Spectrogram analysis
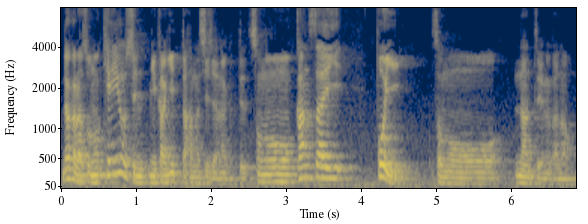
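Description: A young man from Kanagawa chatting casually with friends, relaxed and chuckling often. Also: on the low side, moderate pace. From Kanagawa, Japan. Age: young adult. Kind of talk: casual chat. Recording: roomy echo, faint ambience.

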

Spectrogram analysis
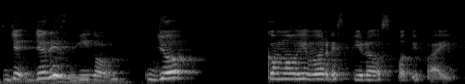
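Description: A high-pitched woman chats casually as a podcast co-host. She is playful and giggly, happy to poke fun at herself, and the room echoes noticeably around her. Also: slow, dark tone. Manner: giggly, self-deprecating, playful. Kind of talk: casual chat between podcast co-hosts. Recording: roomy, echoing room sound.

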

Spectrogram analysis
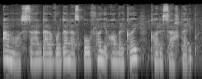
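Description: A woman reading a short story aloud, often in a hushed, whispered voice. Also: lowish voice, fairly even intonation, husky. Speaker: narrator. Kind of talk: storybook narration.

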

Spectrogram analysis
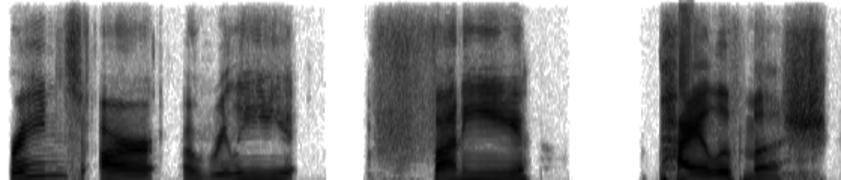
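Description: Smooth low-voiced young woman, earnest. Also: expressive, very slow, bright, forceful tone, no echo, muffled recording. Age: young adult. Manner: earnest, articulate, thoughtful. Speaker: podcast guest. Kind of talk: casual conversational interview.

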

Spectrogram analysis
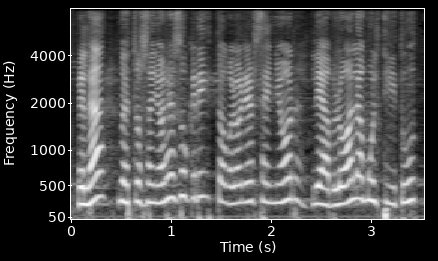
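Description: A woman's voice: high voice, a little fast. An older Puerto Rican woman preaching a sermon, who fills every phrase with fervent church exclamations and asks her listeners for agreement.

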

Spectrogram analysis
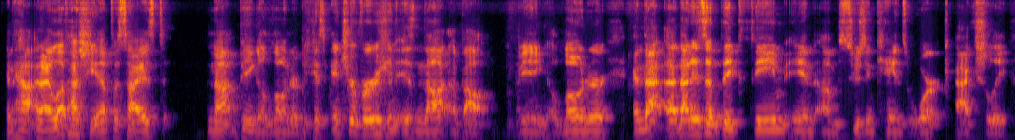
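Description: A man hosting a casual solo podcast, thoughtfully reading listener emails aloud and reflecting on them with frequent restarts. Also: low voice. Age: young adult or middle-aged, parent. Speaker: podcast host.

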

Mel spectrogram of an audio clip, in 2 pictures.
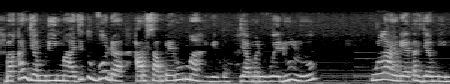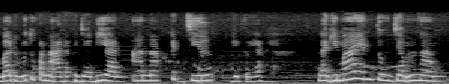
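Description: A woman's voice: on the high side, normal speed, darkish tone, soft background music. A woman co-hosting a casual chat, chatty and putting questions to the group.

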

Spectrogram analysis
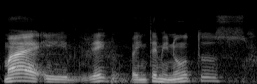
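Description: A man's voice: medium pitch, takes it slowly, a little hiss or hum. A man with a Costa Rican accent hosting a casual comedy podcast, telling stories and acting out other people's voices. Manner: animated storyteller who acts out other people's voices. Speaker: podcast host.

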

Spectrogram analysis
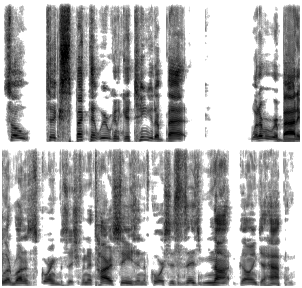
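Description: A man's voice: medium pitch, expressive, fairly quick, pushed and bright, no room sound, rough recording. A man chatting casually as a sports podcast co-host, with a stuffed-up nasal voice as if his nose were broken, getting over an illness.

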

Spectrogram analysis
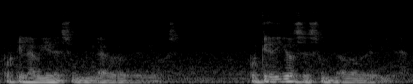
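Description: A man with a Rioplatense Spanish accent preaching a sermon as pastor, swinging from hushed pleading to loud emphatic preaching. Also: low-pitched, moderate pace, reverberant, noisy background.

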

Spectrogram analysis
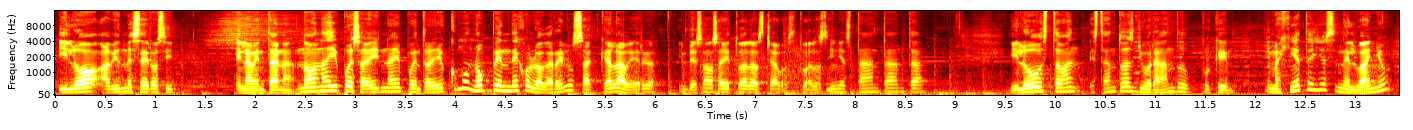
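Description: Over soft background music, a man with a Mexican accent, a co-host, chats casually and tells a party story vividly, performing the quotes, voices, and sound effects. His voice runs on the high side at a quick pace.

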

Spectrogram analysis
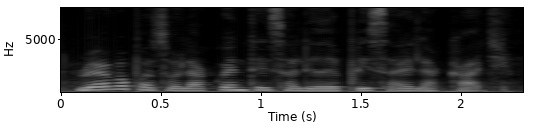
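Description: A woman narrating an audiobook in a steady, measured way. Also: mid-range voice, vocal fry. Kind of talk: scripted narration.

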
